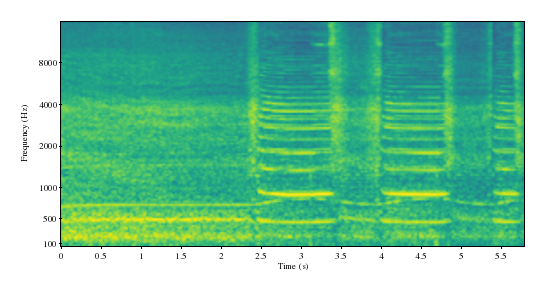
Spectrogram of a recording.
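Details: Shark CV100UKT bagless cylinder vacuum: loud horn-like honks come and go over steady motor whoosh, mainly when airflow is restricted; less noticeable on first unboxed unit.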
